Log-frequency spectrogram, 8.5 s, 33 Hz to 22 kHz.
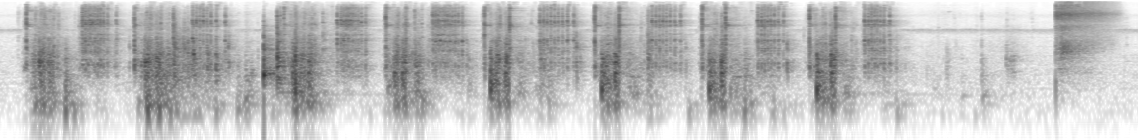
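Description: Repeated pull-start cranking of a Husqvarna 350 chainsaw during a compression test, about ten loud rasping recoil pulls in a steady rhythm, close up, followed by a short hiss.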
